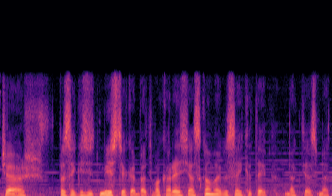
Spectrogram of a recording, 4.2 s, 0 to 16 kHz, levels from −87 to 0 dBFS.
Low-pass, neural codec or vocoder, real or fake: 9.9 kHz; none; real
